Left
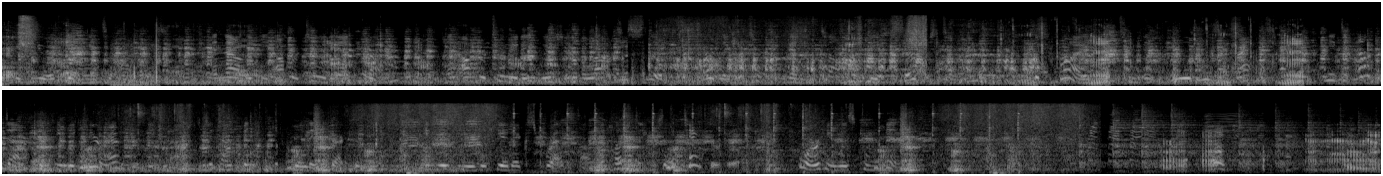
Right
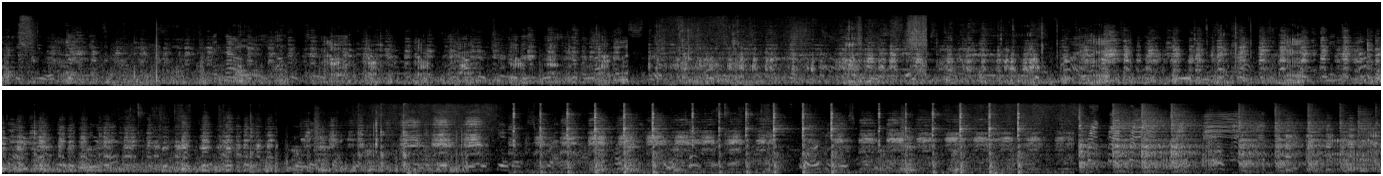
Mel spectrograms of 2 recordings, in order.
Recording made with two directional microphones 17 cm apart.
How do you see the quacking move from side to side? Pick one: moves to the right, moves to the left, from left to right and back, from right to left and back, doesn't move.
moves to the right.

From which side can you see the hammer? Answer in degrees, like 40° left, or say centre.
60° right.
